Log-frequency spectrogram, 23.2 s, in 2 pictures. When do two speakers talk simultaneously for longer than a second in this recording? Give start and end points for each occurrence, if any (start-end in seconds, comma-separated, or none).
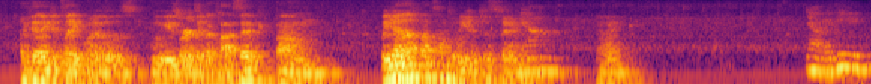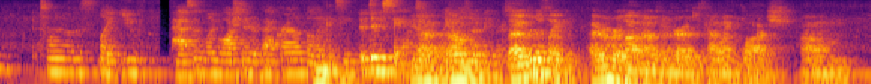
17.1-18.3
